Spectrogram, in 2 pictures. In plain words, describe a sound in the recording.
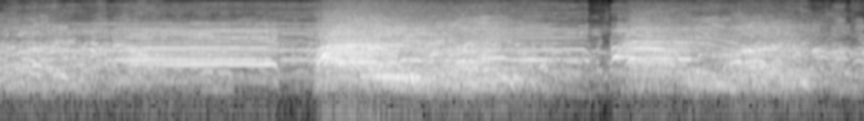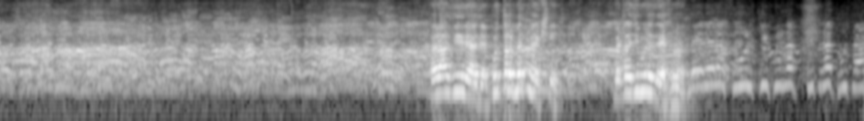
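A man speaks passionately into a microphone, heard through loudspeakers in an echoing space.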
